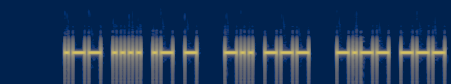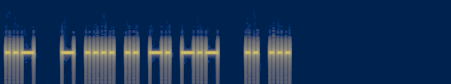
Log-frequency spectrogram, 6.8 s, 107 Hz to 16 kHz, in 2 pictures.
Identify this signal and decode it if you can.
Morse code, heard as a keyed tone, about 40 wpm, 700 Hz. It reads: WHAT DO YOU THINK IS
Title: Sets of 5 Words Encore 40wpm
